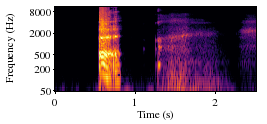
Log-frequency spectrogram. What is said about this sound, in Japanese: 今日は、ゲップで興奮しちゃう変態さんのために、耳舐めをしながら、ゲップをしていこうと思いまーす。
